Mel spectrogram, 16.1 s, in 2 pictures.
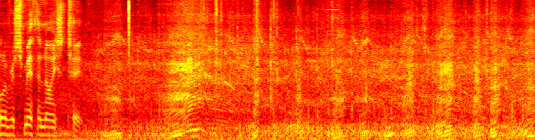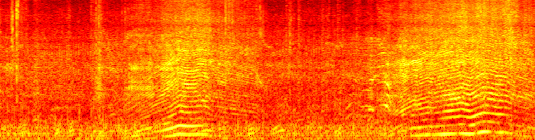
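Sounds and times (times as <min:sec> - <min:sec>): motorcycle engine revving: 0:00.9 - 0:16.0.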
